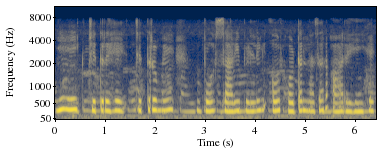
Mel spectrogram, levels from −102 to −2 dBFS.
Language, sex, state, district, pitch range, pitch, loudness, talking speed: Hindi, female, Madhya Pradesh, Bhopal, 260-285 Hz, 275 Hz, -15 LUFS, 140 wpm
